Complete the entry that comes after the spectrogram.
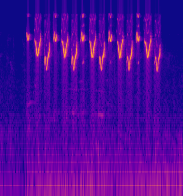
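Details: High, piercing Cinereous tit phrase meant to spur other birds to sing. Rapid paired notes alternate between a thin upper tone and a lower swooping one, about fourteen notes in under three seconds, with clean silence around them.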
